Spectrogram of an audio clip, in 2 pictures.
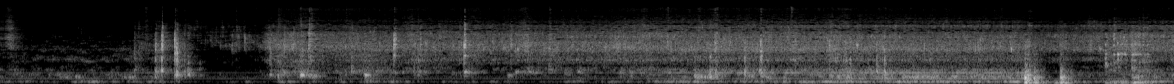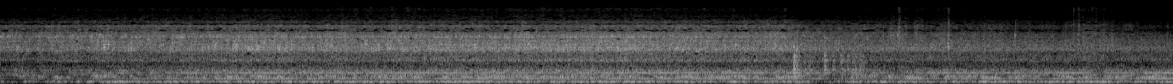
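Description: Crablets frying with shallots in a stainless steel pot, a steady sizzle that builds after a few clatters near the start and peaks past the middle. There is a low thump near the middle and a faint steady hum underneath.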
